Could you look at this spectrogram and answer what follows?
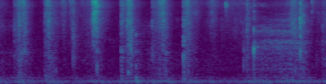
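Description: Tarot or oracle cards being shuffled for a reading, a series of quick riffling bursts and soft slaps close up, fairly quiet, without speech.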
